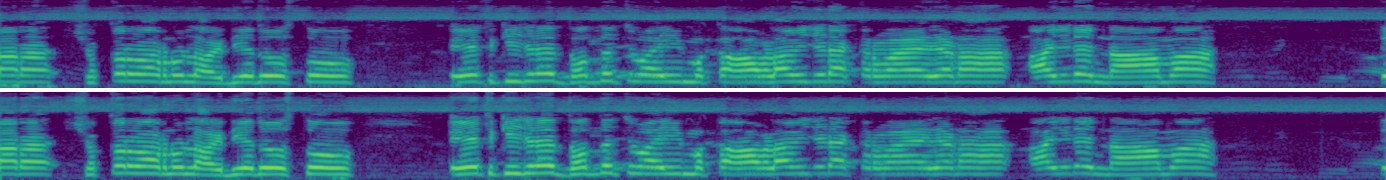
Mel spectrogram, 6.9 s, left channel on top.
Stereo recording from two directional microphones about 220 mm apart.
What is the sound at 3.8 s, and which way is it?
A man's voice, 35° left (ahead or behind).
